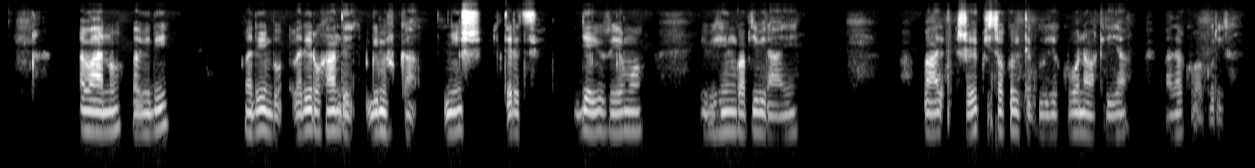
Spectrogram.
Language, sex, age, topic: Kinyarwanda, male, 18-24, agriculture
